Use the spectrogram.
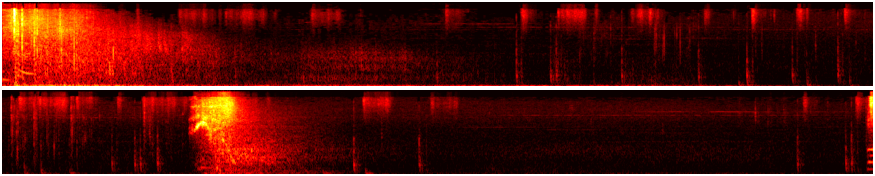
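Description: Confringo blasting spells burst in Hogwarts Legacy, a loud booming hit that fades into a low throb, then a second sharp blast with a rushing whoosh, spaced by quieter game sounds.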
